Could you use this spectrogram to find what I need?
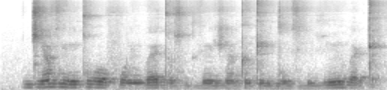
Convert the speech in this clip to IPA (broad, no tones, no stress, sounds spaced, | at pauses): d͡ʑ ã z ĩ t w o f o ɾ ĩ β ɛ d o z ɡʱ ẽ ʒ ã t ɛ̃ ʈ i d ĩ z ɦ i ɣ ĩ β ɛ ʈ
